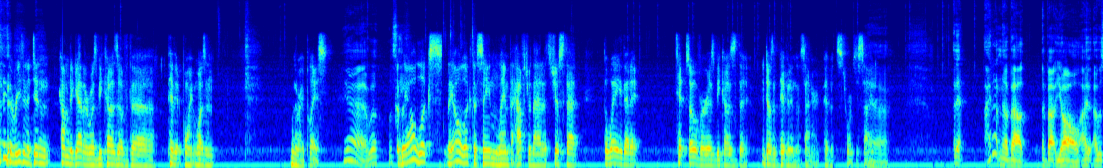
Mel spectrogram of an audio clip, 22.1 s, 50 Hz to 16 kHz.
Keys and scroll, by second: 8.5-9.6 typing, 12.1-13.2 typing, 14.9-16.4 typing, 18.3-19.7 typing, 21.0 r.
